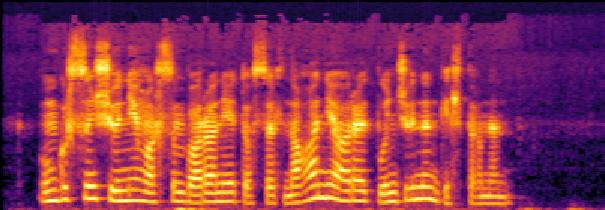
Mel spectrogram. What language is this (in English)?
Mongolian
